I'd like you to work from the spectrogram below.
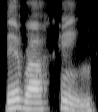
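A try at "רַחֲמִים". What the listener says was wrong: Chaim. You have to kind of get that guttural out. Chaim.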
